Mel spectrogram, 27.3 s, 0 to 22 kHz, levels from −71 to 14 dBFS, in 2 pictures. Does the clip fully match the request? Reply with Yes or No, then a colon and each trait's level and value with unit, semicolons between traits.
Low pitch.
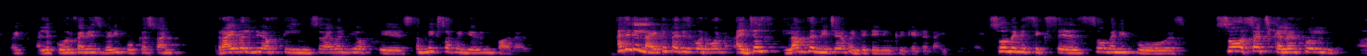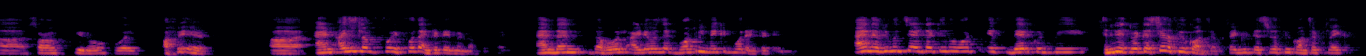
No: high, 200 Hz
